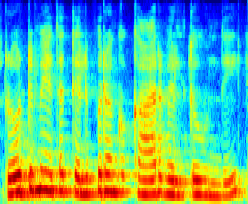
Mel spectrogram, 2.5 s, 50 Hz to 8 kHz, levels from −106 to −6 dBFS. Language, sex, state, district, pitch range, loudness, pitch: Telugu, female, Telangana, Hyderabad, 205-245 Hz, -16 LUFS, 225 Hz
